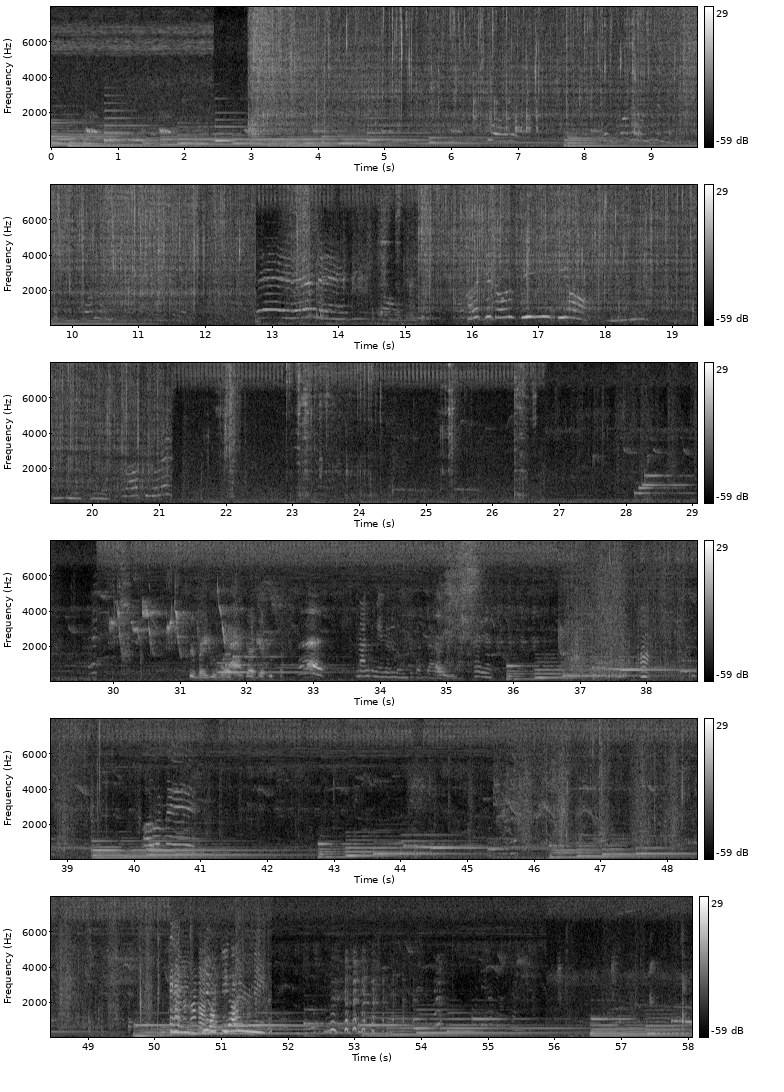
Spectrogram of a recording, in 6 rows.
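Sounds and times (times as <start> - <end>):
background music: 0.0 - 11.6, 31.2 - 33.7, 35.9 - 58.0
high insect drone: 0.0 - 14.6, 29.0 - 58.0
seeds sizzling and crackling in oil: 3.0 - 21.2, 21.8 - 24.4, 36.6 - 43.2, 43.9 - 51.6.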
